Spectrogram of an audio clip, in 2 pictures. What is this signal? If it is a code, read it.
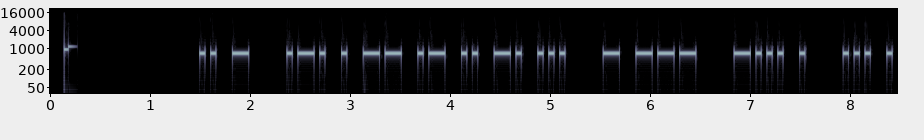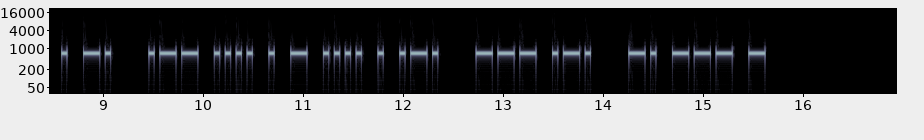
Morse code, heard as a keyed tone, about 21 wpm, 700 Hz. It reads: IT REMAINS TO BE SEEN WHETHER OR NOT
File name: practice / 22wpm / Sets of 8 Words - 22wpm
